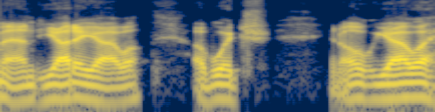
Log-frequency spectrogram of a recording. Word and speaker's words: Yahowah: and yada yawa uh even yawa which is the proper pronunciation that I introduced of Yahwa's name to disparrage me everyone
